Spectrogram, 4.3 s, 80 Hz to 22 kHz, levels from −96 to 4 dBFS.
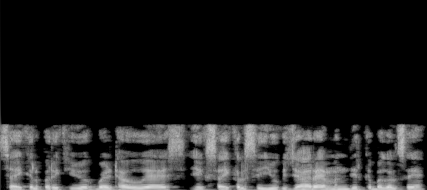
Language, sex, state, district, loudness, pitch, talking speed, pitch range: Hindi, male, Bihar, East Champaran, -17 LUFS, 115 Hz, 250 wpm, 110-115 Hz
